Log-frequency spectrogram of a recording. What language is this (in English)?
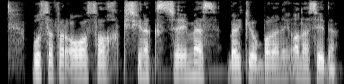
Uzbek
